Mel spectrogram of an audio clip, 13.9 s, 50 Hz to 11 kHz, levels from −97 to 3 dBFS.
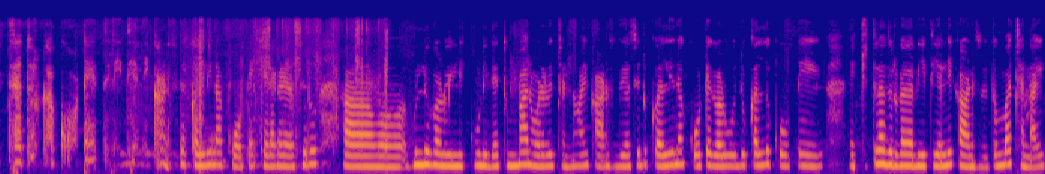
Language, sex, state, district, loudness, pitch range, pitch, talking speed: Kannada, male, Karnataka, Chamarajanagar, -29 LUFS, 205-225 Hz, 210 Hz, 115 wpm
